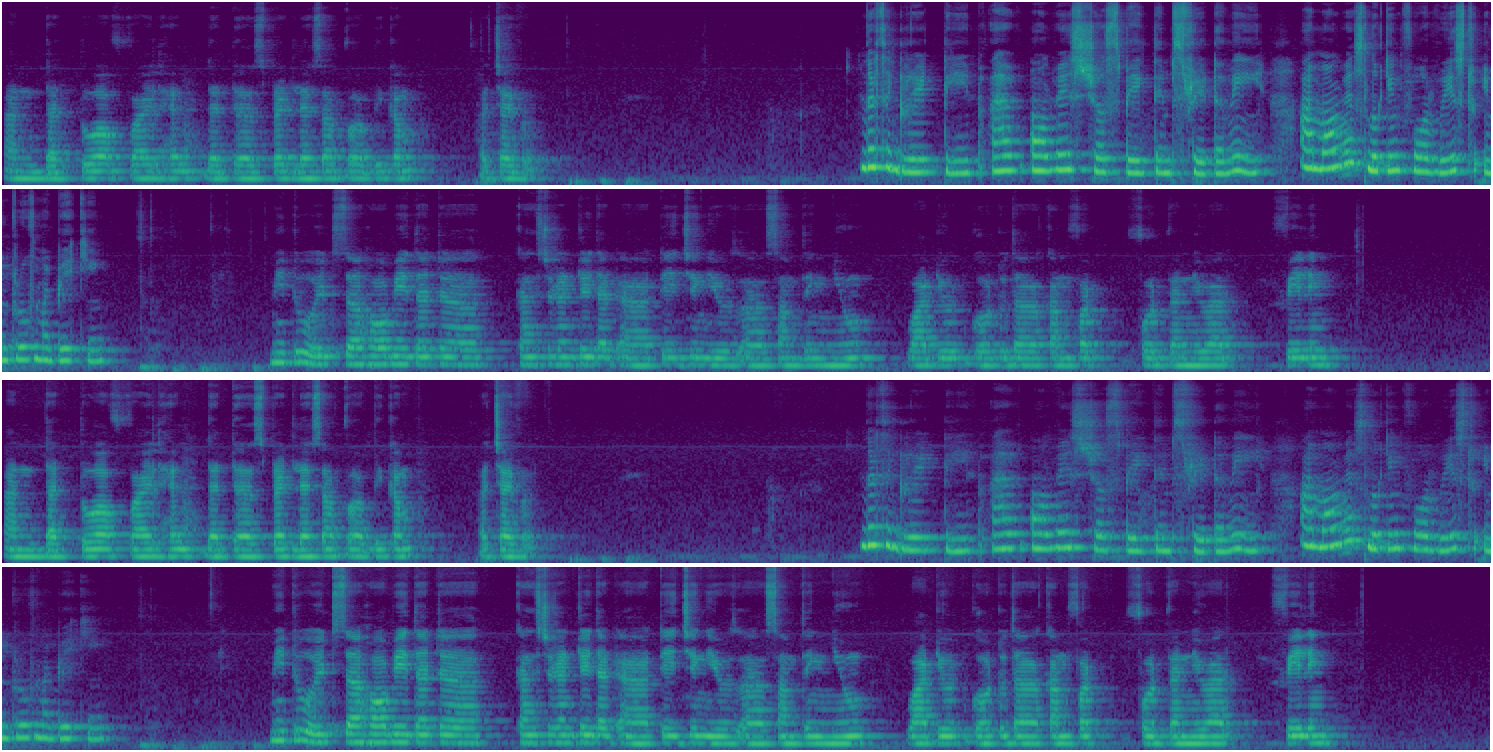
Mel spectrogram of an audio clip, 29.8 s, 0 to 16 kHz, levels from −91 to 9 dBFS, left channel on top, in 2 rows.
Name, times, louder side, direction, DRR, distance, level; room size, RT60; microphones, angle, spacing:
voice 1, 0.0-4.2 4.8-5.3 17.5-19.7 20.0-23.5 23.9-25.9 26.2-27.2 27.7-28.2, right 4 dB, 65° right, 0.6 m, -27 dB
voice 2, 8.6-15.9, left 3 dB, 50° left, 0.5 m, -23 dB
21.0 x 8.5 x 2.5 m
head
